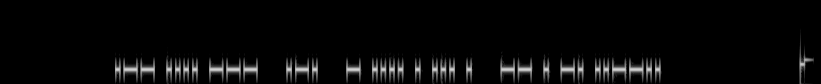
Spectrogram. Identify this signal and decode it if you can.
Morse code, heard as a keyed tone, about 28 wpm, 700 Hz. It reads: WHO R THESE MEN?
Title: Sentences from Top 200 Words and Abbreviations 28wpm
